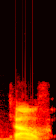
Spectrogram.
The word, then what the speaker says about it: Taos: Taos like mouse.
